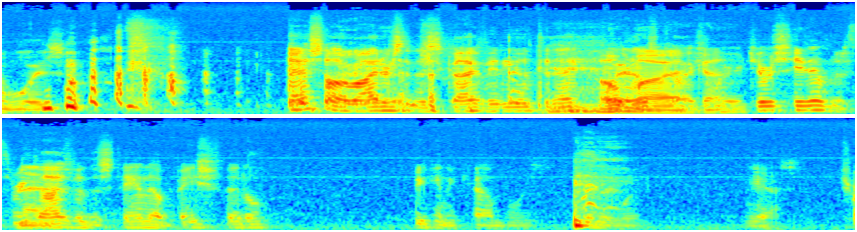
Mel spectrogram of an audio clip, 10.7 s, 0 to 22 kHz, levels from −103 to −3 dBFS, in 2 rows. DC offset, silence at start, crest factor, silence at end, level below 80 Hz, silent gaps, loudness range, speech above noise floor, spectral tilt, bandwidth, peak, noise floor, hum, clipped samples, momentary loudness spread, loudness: under 0.1%; 0 s; 22 dB; 0 s; -54 dBFS; none; 10 LU; 28 dB; -4.5 dB/octave; over 20 kHz; -4 dBFS; -52 dBFS; none; under 0.1%; 21 LU; -24 LUFS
